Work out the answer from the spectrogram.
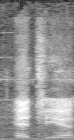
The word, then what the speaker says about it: Etienne: oh my Oklahoma State's left tackle Caleb is ATN is that how you say it Etienne yeah started 13 games from last year's enter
